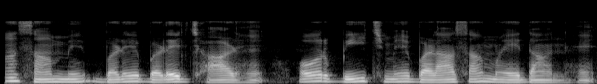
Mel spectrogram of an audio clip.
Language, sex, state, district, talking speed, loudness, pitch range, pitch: Hindi, male, Himachal Pradesh, Shimla, 130 wpm, -18 LUFS, 105-130 Hz, 120 Hz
